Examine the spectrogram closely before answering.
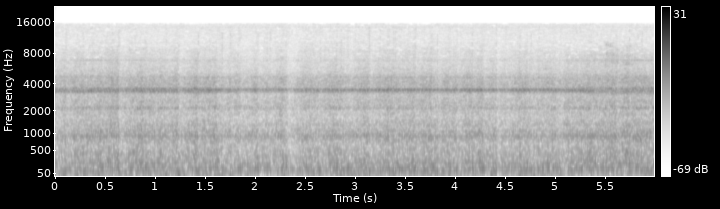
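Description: Triumph Street Triple's inline three-cylinder engine running at a steady cruise, mixed with wind rush on the microphone.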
